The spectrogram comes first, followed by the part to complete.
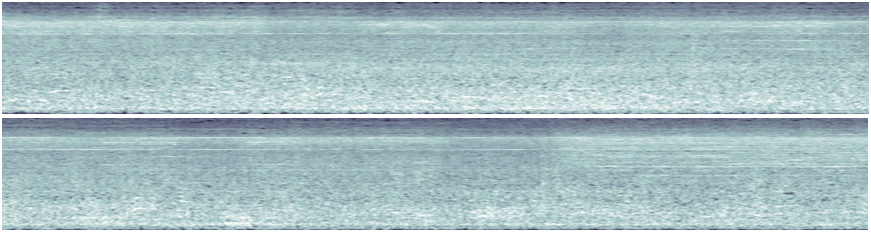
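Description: Steady loud roar of foundry machinery, a continuous even noise with a strong high hiss and no breaks.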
